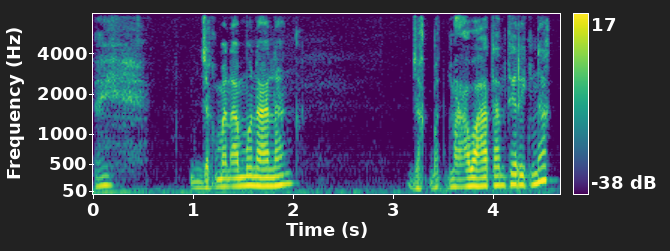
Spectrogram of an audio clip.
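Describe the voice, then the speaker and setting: A man's voice: mid-range voice, expressive, a little slow, slight background noise, close to an everyday voice. An actor playing an earnest, plaintive man in an Ilocano radio drama. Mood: troubled, confused.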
